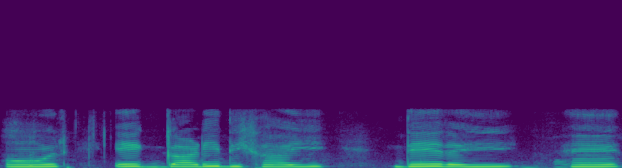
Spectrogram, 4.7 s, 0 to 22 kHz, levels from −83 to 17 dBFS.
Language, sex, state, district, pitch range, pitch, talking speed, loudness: Hindi, female, Himachal Pradesh, Shimla, 250-265 Hz, 255 Hz, 90 wpm, -12 LUFS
